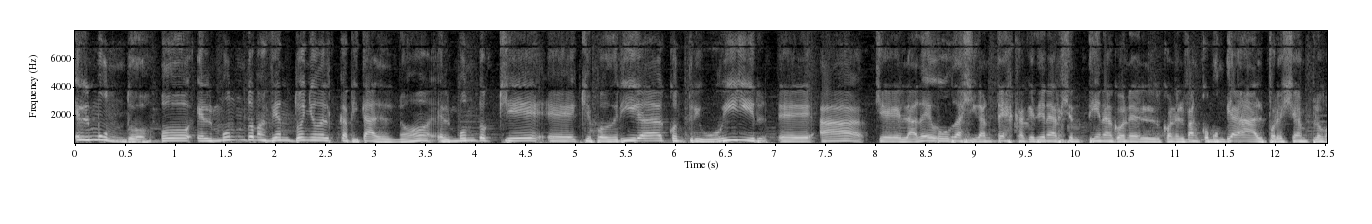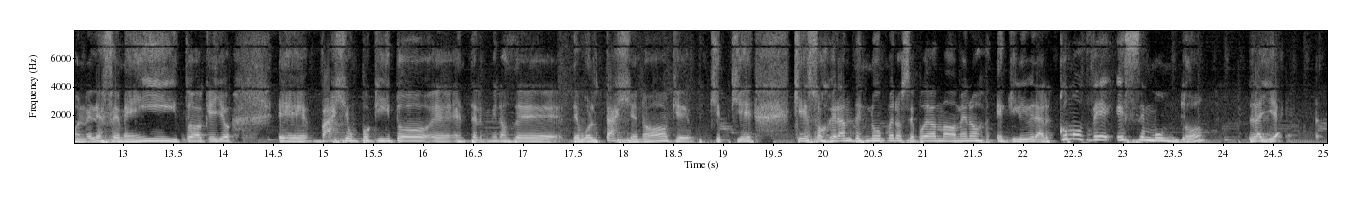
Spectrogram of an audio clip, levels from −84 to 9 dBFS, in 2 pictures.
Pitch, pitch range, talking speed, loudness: 150 Hz, 140-170 Hz, 170 wpm, -14 LUFS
